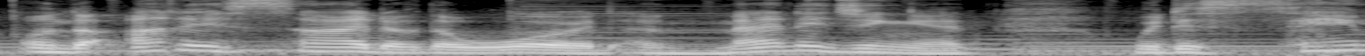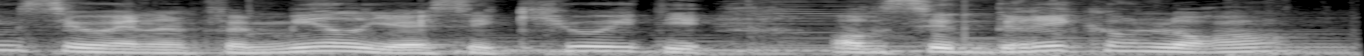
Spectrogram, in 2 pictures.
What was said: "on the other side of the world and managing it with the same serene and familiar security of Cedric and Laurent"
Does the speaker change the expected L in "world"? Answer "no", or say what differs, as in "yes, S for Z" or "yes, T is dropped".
yes, L is dropped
